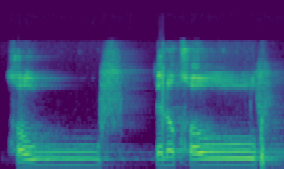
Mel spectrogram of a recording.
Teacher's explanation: ওয়াওয়ের উচ্চারণটা ওর মতো হবে না, বরং দীর্ঘ উর মতো হবে।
